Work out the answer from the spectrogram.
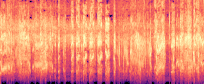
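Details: Swiftlets, in a recording of swiftlet calling sounds, chatter in a dense, high-pitched twittering, with rapid dry clicks and buzzy trills that run on without pause; no other sounds stand out.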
